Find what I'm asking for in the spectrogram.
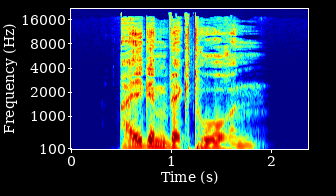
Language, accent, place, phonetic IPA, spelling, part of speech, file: German, Germany, Berlin, [ˈaɪ̯ɡn̩vɛkˌtoːʁən], Eigenvektoren, noun, De-Eigenvektoren.ogg
- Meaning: plural of Eigenvektor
